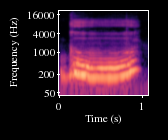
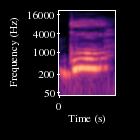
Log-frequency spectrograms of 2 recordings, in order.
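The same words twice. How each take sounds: First: The pitch dips low, then rises. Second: The pitch stays high and level.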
